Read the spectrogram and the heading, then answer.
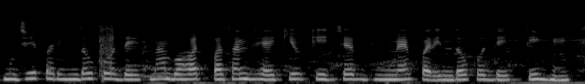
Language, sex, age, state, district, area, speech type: Urdu, female, 18-30, Uttar Pradesh, Ghaziabad, urban, spontaneous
